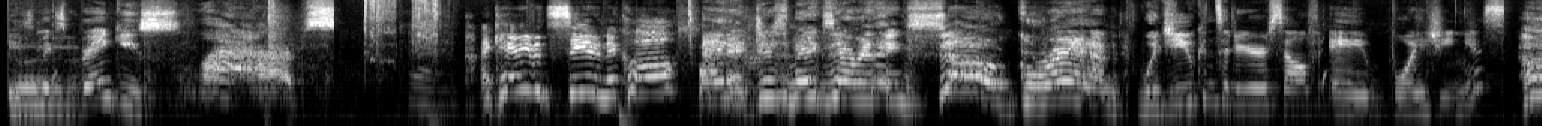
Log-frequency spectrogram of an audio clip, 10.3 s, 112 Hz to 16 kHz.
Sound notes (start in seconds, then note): 2.4 camera shutter clicks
